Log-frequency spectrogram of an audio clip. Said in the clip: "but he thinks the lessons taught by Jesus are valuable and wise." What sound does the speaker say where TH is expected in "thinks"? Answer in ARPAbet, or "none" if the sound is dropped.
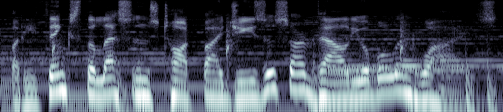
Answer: TH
